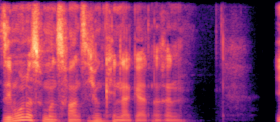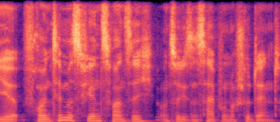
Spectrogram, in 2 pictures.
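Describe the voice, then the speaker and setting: The recording is very clean, with a silent background. A man of fairly low pitch speaks at a moderate pace with very wide pitch swings. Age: 20s. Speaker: true crime podcaster. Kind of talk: storytelling narration.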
